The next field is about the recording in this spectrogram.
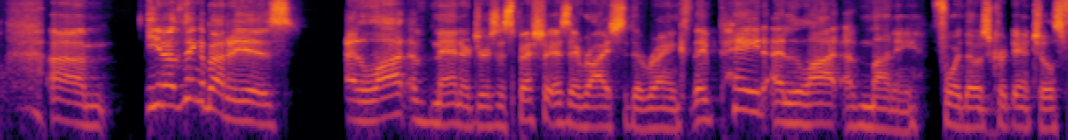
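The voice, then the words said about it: Southern American accent. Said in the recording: “you've got that southern accent thing going”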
